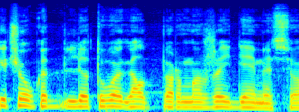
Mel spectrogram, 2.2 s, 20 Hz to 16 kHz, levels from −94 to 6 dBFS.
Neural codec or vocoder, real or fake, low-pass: codec, 44.1 kHz, 7.8 kbps, Pupu-Codec; fake; 14.4 kHz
